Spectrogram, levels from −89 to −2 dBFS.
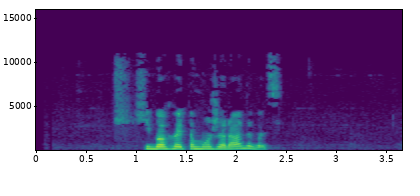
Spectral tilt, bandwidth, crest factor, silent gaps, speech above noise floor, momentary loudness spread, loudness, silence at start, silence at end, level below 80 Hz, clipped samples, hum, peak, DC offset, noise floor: -5.5 dB/octave; 11 kHz; 20 dB; none; 44 dB; 24 LU; -23 LUFS; 0.8 s; 1.25 s; -62 dBFS; under 0.1%; none; -6 dBFS; under 0.1%; -66 dBFS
